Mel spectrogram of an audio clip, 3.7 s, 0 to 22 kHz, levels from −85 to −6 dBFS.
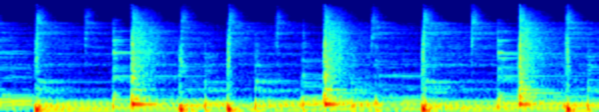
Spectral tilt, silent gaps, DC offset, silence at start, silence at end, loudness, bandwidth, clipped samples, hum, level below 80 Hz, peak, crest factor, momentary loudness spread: -6 dB/octave; none; under 0.1%; 0 s; 0 s; -29 LUFS; 19 kHz; under 0.1%; none; -32 dBFS; -8 dBFS; 20 dB; 9 LU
